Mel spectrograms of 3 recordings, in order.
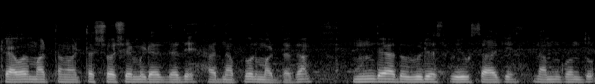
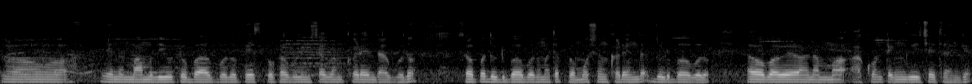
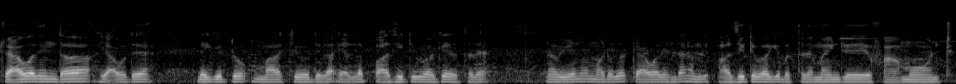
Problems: background sounds at intervals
